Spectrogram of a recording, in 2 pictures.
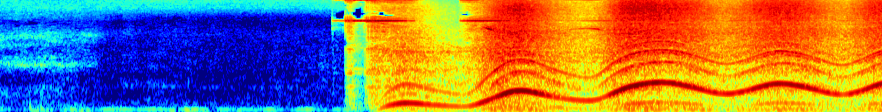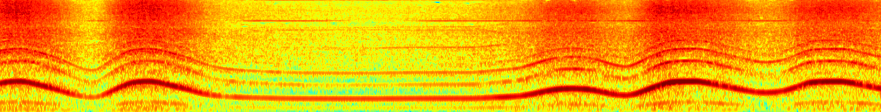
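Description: Model plane's brushless drone motor with propeller starting up about two seconds in with a rising whine, then throttled up and down in quick surges. Midway it holds a steady lower whine for about a second and a half, then surges again.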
